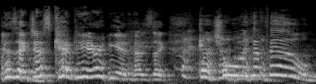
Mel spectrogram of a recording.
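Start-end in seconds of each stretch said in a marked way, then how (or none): 2.0-3.2 put-on English accent, pitched up. Recalling being asked to say something in another accent, put-on English accent. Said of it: "I just did it in an English accent".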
